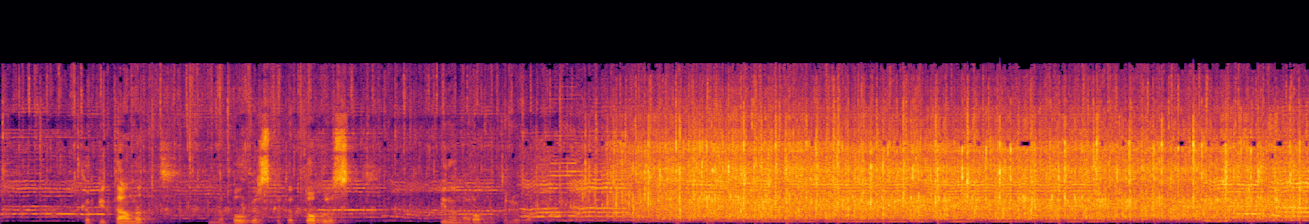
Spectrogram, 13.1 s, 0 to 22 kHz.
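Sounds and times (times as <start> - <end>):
audience applauding: 0.0 - 13.0.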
